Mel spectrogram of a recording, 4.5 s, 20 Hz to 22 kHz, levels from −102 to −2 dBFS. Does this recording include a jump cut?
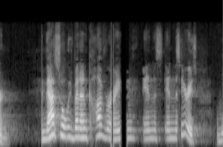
no; 0 cuts

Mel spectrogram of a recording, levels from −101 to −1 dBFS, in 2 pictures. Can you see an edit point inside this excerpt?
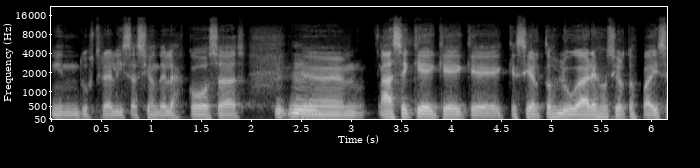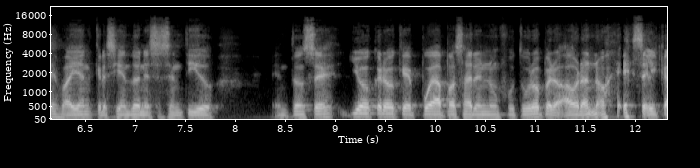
no; 0 cuts

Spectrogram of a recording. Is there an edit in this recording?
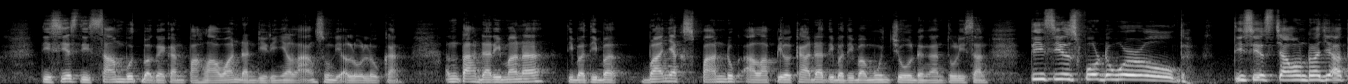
no; 0 cuts

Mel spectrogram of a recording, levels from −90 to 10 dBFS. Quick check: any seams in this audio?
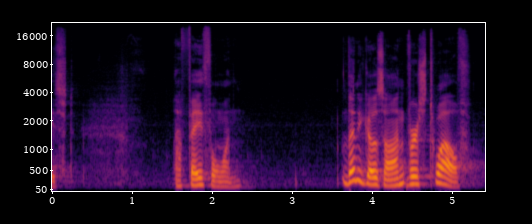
yes; 1 cut; at 4.4 s

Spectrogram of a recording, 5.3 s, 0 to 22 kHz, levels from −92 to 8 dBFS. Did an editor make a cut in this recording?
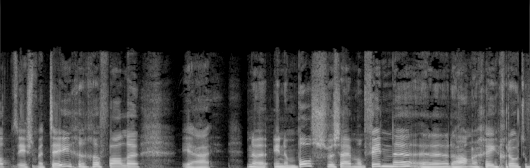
yes; 2 cuts; at 2.5 s, 3.6 s

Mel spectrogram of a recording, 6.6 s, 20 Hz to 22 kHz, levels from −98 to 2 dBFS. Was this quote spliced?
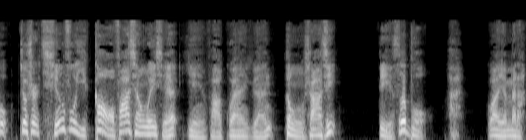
no; 0 cuts

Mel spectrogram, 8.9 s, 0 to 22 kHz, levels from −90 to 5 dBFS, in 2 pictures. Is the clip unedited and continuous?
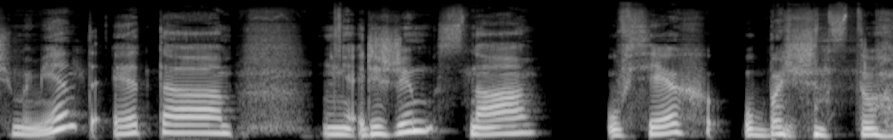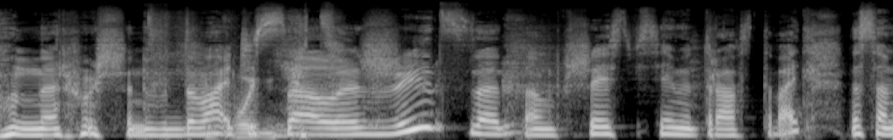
yes; 0 cuts

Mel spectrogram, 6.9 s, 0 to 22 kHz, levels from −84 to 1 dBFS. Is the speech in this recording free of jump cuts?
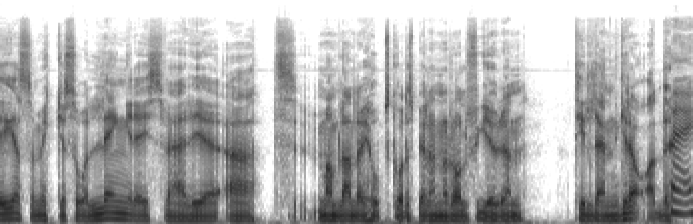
yes; 0 cuts

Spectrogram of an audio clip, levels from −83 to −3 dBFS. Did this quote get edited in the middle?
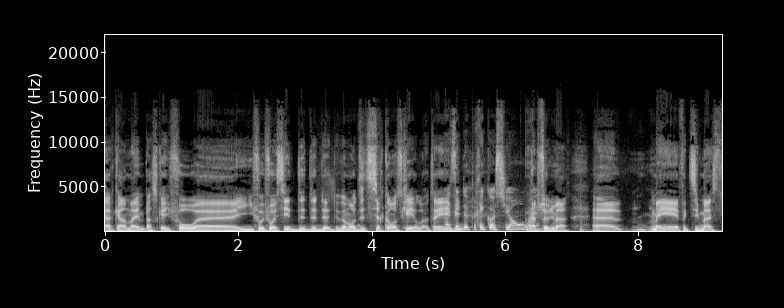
no; 0 cuts

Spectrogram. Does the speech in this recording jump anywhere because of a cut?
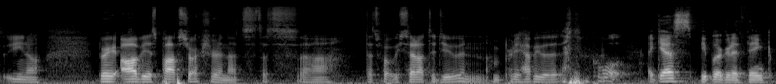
no; 0 cuts

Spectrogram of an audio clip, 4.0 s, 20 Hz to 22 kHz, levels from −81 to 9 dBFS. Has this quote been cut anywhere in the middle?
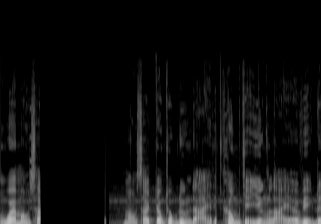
yes; 1 cut; at 2.1 s

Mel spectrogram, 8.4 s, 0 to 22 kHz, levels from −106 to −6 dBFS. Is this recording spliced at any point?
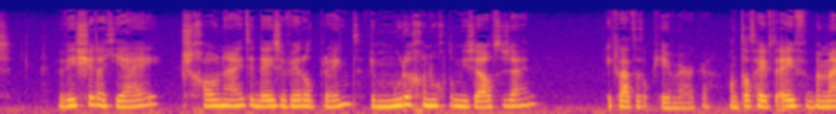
yes; 4 cuts; at 1.8 s, 3.7 s, 4.5 s, 6.4 s

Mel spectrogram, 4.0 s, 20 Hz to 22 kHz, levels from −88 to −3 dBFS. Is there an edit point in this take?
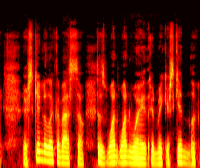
yes; 3 cuts; at 1.9 s, 2.3 s, 3.0 s

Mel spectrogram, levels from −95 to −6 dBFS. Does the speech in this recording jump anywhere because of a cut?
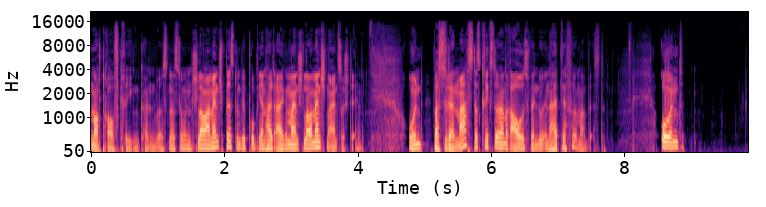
no; 0 cuts

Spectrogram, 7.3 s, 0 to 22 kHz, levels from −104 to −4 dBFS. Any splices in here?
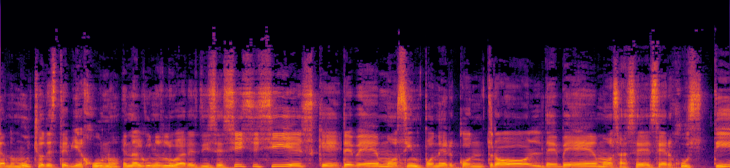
no; 0 cuts

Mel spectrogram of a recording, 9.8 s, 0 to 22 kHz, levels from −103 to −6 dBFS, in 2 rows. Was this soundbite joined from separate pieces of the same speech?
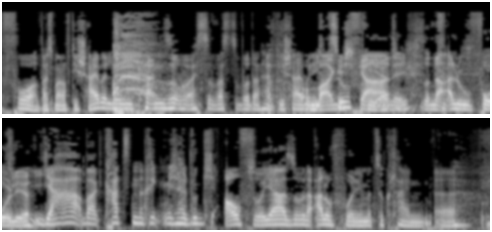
no; 0 cuts

